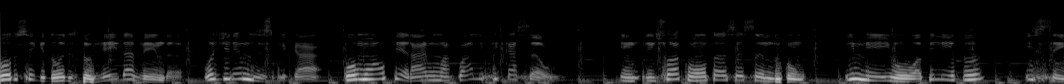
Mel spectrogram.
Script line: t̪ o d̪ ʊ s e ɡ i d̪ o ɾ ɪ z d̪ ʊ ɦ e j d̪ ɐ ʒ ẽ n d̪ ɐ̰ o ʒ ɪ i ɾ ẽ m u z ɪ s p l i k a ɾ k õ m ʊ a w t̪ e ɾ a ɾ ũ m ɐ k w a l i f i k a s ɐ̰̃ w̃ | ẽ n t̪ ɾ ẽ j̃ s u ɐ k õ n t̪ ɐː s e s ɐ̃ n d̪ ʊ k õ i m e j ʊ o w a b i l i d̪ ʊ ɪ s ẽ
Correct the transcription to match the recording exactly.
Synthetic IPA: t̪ o d̪ ʊ s e ɡ i d̪ o ɾ ɪ z d̪ ʊ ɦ e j d̪ ɐ v ẽ n d̪ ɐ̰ o ʒ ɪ i ɾ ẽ m ʊ z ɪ s p l i k a ɾ k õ m ʊ a w t̪ e ɾ a ɾ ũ m ɐ k w a l i f i k a s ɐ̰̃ w̃ | ẽ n t̪ ɾ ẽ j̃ s u ɐ k õ n t̪ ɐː s e s ɐ̃ n d̪ ʊ k õ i m e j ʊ o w a b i l i d̪ ʊ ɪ s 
